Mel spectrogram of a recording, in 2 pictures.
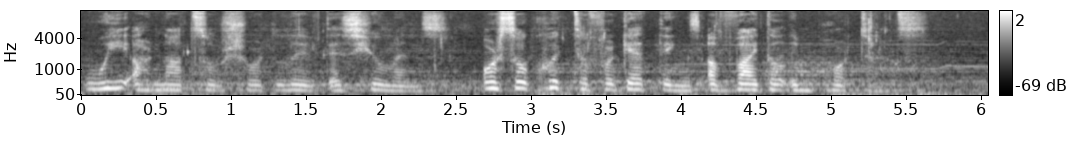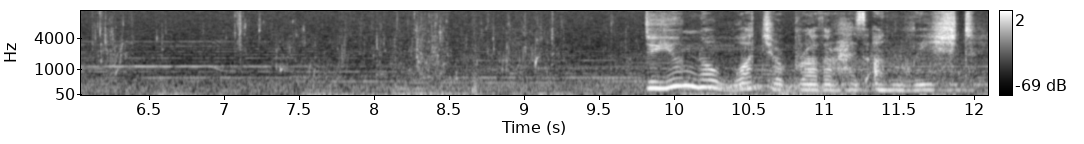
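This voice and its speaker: A woman's voice: low-pitched, normal speed, hardly any pauses, natural voice. An actress playing an ancient, regal jinn queen in a video game, speaking in a stately, solemn way. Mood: solemn, grave. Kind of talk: video game cutscene acting. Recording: prominent game music behind the voice. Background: cinematic music.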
